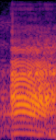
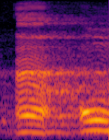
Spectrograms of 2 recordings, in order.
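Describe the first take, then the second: First: The vowel stays a clear, pure a. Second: The vowel glides from a toward u. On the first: The speaker calls it right. "A-nya harus jelas" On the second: The speaker calls it wrong. "A-nya itu jadi A-u, nah ini nggak boleh"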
